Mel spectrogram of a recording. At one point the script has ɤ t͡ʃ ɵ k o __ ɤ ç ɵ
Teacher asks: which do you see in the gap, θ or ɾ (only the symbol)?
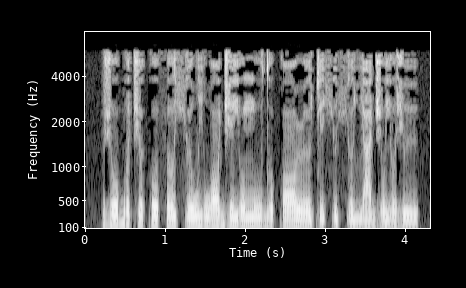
θ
